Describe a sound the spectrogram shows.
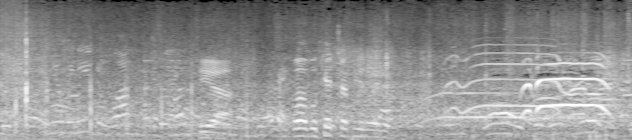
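A crowd of spectators cheers and shouts from a distance.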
